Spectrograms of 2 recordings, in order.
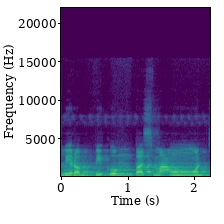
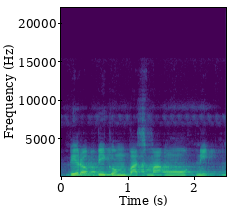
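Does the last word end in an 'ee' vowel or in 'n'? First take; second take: n; ee vowel. First: The last word ends cut off on 'n'. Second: The last word ends with a final 'ee' vowel. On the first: The speaker calls it wrong. "Nggak boleh kita baca ... Salah" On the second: The speaker calls it right. "Yang betul itu"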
